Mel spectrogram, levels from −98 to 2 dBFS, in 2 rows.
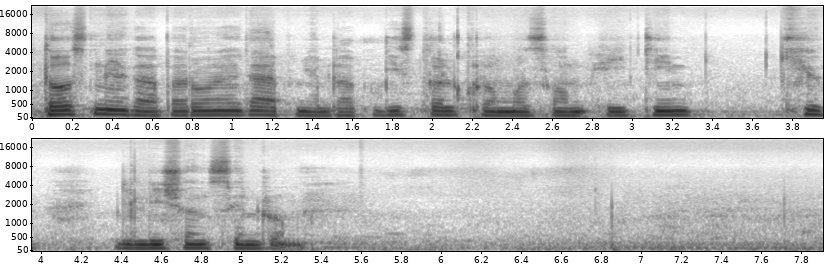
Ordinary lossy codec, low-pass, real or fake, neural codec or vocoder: none; none; fake; codec, 44.1 kHz, 7.8 kbps, Pupu-Codec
